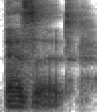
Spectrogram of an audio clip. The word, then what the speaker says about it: desert: The place with sand on the other hand is called a desert. Stress on the first syllable and the vowels are much shorter inside this word.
